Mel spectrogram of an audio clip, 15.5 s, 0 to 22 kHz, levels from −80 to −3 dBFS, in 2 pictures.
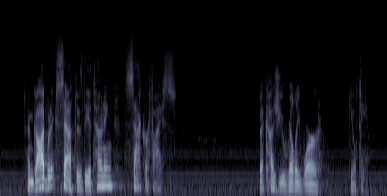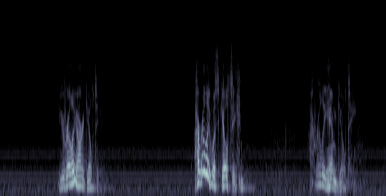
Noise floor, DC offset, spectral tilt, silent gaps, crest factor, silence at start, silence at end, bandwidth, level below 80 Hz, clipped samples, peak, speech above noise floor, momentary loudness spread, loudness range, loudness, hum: -64 dBFS; under 0.1%; -7 dB/octave; none; 26 dB; 0.5 s; 0.65 s; 14.5 kHz; -68 dBFS; under 0.1%; -14 dBFS; 29 dB; 23 LU; 8 LU; -36 LUFS; 60 Hz at -65 dBFS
